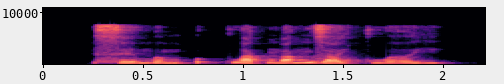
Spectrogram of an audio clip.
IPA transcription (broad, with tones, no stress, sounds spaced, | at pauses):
s e˨˩ m ə̰˧˨ m ʔ | k w a˦˥ k̚ m a˨˦ ŋ z a˧˩ j k w ə˨˩ j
